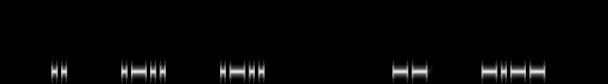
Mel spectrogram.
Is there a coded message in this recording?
Yes: Morse code from 0.5 to 5.4 s, heard as a keyed tone, about 25 wpm, spaced as for 12 wpm, 600 Hz. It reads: ILL MY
